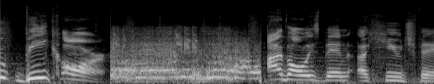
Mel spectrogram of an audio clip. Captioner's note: engine revs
